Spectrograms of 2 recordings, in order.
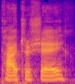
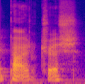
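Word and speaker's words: Patrasche: I think it's like pronounced Patriche, but I would say Patrish.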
